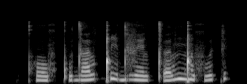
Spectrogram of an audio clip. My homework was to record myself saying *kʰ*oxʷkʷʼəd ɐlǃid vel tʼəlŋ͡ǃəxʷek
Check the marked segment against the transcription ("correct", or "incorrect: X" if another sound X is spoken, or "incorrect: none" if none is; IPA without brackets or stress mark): correct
